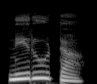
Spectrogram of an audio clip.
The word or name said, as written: ನಿರೂಟ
